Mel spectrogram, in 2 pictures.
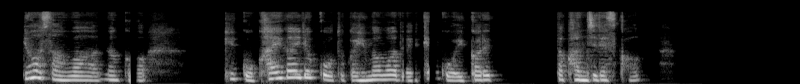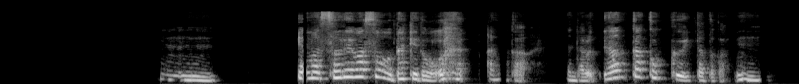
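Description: The speech keeps dropping into soft-edged silences, classic AAC frame loss with muting: whole frames went missing and the decoder zeroed their spectrum, so the overlapping windows fade sound out and back in. Short holes land at 1.29–1.40, 12.99–13.08 and 15.59–15.69 s, each about 85 ms, which fits two lost frames. At 4.00–4.38 s the dropouts are scattered and choppy, and 11.03–11.08 s has about 300 ms missing. The worst is 8.30–8.98 s, nearly 0.7 s gone.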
